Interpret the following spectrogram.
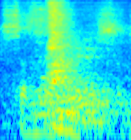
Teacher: The B turns into an M. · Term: nasal release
